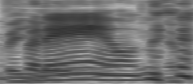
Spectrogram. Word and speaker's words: Freund: y yo, bueno, es Freund. Mi apellido es Freud, se pronuncia Freud con una N, la diferencia con Sigmund Freud.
